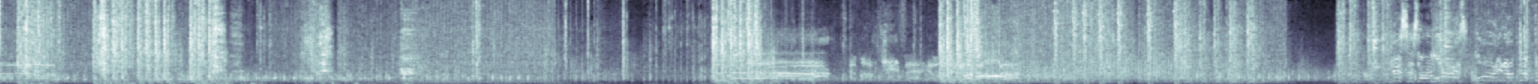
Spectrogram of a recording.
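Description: Rifle shots crack loudly, one after another.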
